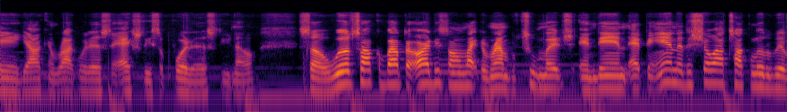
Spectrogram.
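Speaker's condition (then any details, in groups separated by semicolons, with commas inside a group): No condition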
